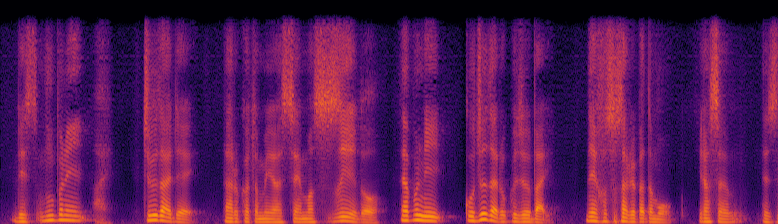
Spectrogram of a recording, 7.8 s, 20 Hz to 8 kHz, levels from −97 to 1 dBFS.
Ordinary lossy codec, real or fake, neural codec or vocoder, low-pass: none; fake; codec, 24 kHz, 0.9 kbps, WavTokenizer, large speech release; 7.2 kHz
